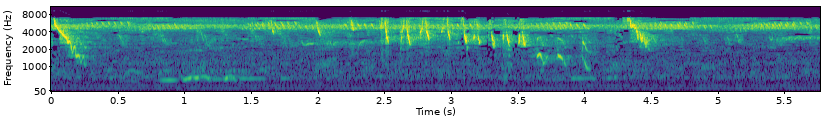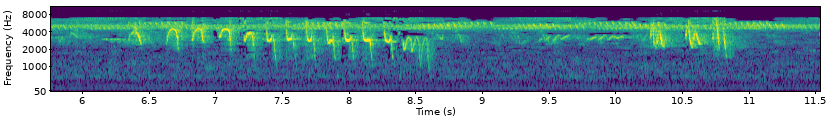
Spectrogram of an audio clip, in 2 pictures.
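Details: Dawn birdsong at 5:00am, 4 January 2014, beside a pond in Botswana's Mashatu Game Reserve. Quick series of sharp whistled notes and chirps, some in rapid rhythmic runs, set against a constant buzzing insect chorus.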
